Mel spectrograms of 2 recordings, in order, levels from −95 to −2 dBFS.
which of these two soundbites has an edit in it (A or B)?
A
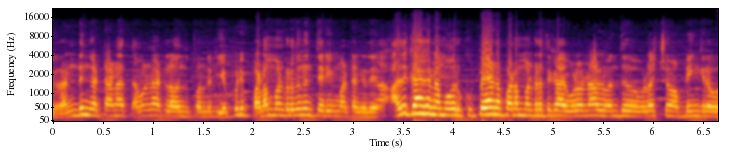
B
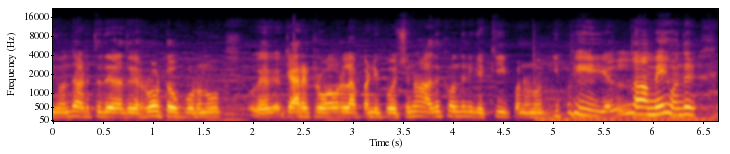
A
